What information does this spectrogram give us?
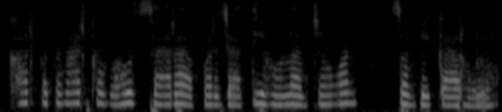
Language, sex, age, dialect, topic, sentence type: Bhojpuri, female, 25-30, Western, agriculture, statement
